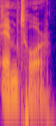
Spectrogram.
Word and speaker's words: mTOR: talk about before yeah you're pronouncing it correctly it's called mtor okay m stands for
